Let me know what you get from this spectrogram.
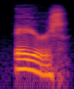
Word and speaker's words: Ayers: Joe Ayers, A-Y-E-R-S, I think it was how he pronounced it, and his wife Hazel live on the East Fork Road in Sula.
